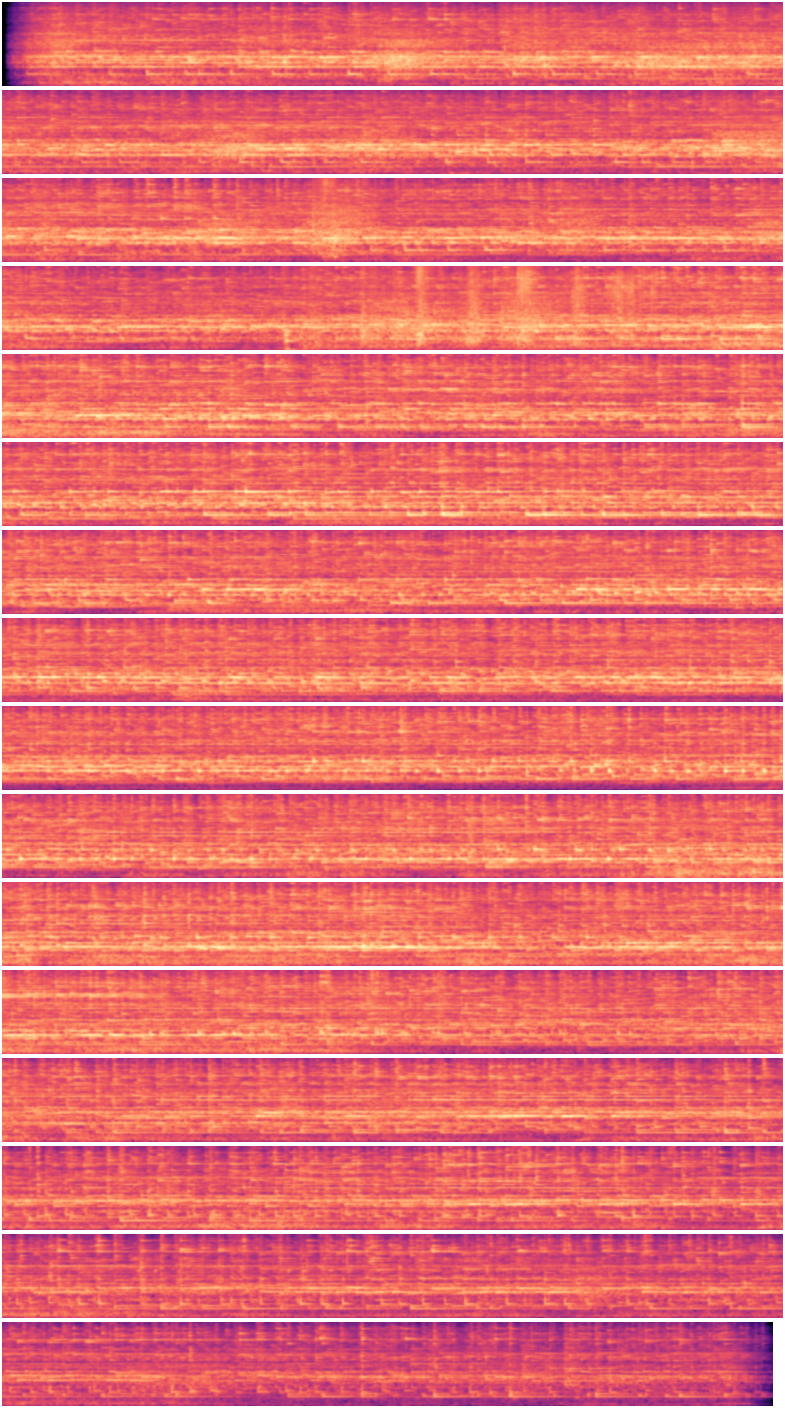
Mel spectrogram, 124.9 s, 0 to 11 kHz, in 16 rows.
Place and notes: Patmos, Liginou, Griechenland - Ziegenherde
ca. 80 Ziegen mit ihren Glocken.
Juni 2002
Patmos, Greece, June 2002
